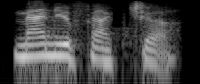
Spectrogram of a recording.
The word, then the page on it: manufacture: Indian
